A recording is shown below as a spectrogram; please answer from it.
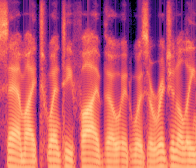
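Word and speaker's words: Samye: was after a while given the name of sanyang or three Styles which in tibetan is pronounced Sami 25 though it was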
